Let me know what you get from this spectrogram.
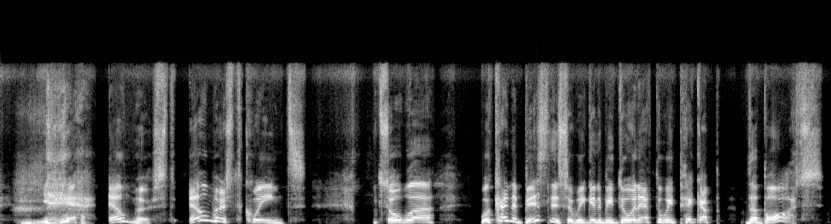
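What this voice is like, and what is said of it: Queens New York accent. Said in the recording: “Where's your accent from? It sounds unique. ... I grew up in like the Queens area of New York. ... That's Elmhurst.”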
